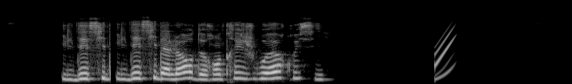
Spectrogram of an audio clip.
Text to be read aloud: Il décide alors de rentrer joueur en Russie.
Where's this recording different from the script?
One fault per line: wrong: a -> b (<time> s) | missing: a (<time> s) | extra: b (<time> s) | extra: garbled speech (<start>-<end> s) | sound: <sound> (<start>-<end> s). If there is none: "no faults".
extra: il décide (1.2 s)
missing: en (2.9 s)
sound: chirp (4.3-4.6 s)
